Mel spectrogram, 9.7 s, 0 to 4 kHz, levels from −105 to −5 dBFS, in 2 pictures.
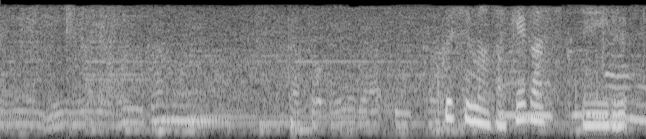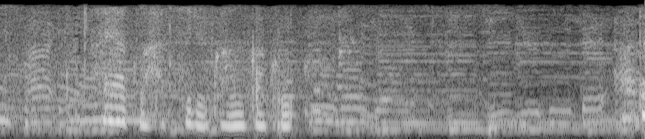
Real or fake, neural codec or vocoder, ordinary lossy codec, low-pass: fake; vocoder, 44.1 kHz, 128 mel bands every 256 samples, BigVGAN v2; AAC, 16 kbps; 3.6 kHz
